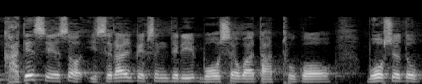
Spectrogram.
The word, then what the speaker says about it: 가데스: 그런데 이 가데스에서 이스라엘 백성들이 모세와 다투고 모세도 분을 품고 이스라엘 백성과 모세가 하나님과 다투게 되고 이런 다툼과 싸움과 갈등이 생겨서 이 장소가 머리바가 되어버렸습니다. 이 가데스의 뜻은요, 히브리어로 발음하면 카데스입니다. 카데스의 원단은 카도시인데요.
